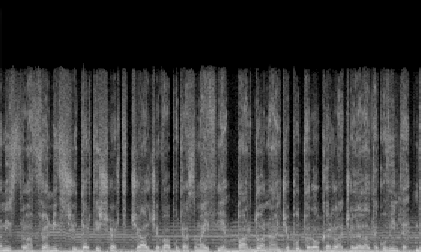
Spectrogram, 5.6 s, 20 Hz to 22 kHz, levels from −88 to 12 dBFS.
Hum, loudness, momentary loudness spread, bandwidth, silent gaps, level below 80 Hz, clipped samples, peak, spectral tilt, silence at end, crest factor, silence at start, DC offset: none; -17 LUFS; 2 LU; 16.5 kHz; none; -26 dBFS; under 0.1%; -4 dBFS; -5 dB/octave; 0 s; 12 dB; 0 s; under 0.1%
